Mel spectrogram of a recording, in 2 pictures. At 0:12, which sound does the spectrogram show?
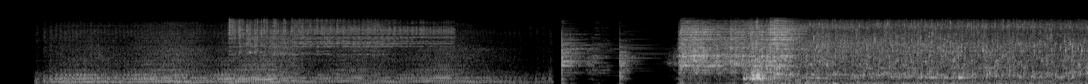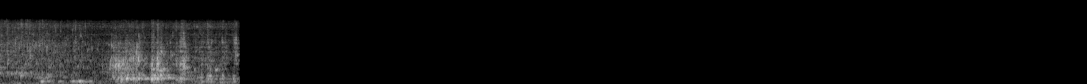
toilet flush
